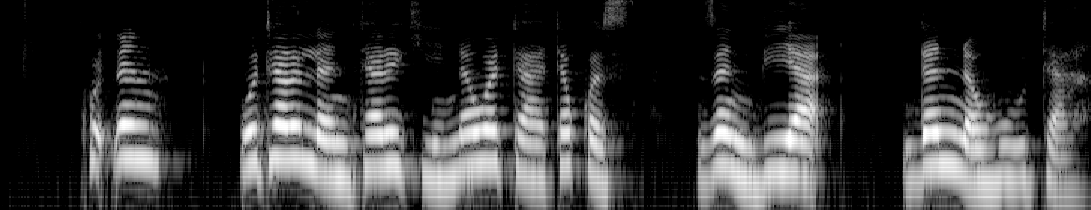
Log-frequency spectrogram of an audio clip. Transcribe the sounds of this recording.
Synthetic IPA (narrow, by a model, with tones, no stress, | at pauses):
kʷʊ˦ɗɪ˦ŋ | wʊ˦tɐ˦rlɐ˨ntɐ˦rkʲiː˨na˦wɐ˦taː˨tɐ˦kʷɐ˨s | zɐ˦˨mbɪ˦ja˦ | dɔ˦nːa˨ɦuː˦taː˨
